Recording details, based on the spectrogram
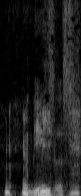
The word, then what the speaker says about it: Mises: Mises. It rhymes with Jesus.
